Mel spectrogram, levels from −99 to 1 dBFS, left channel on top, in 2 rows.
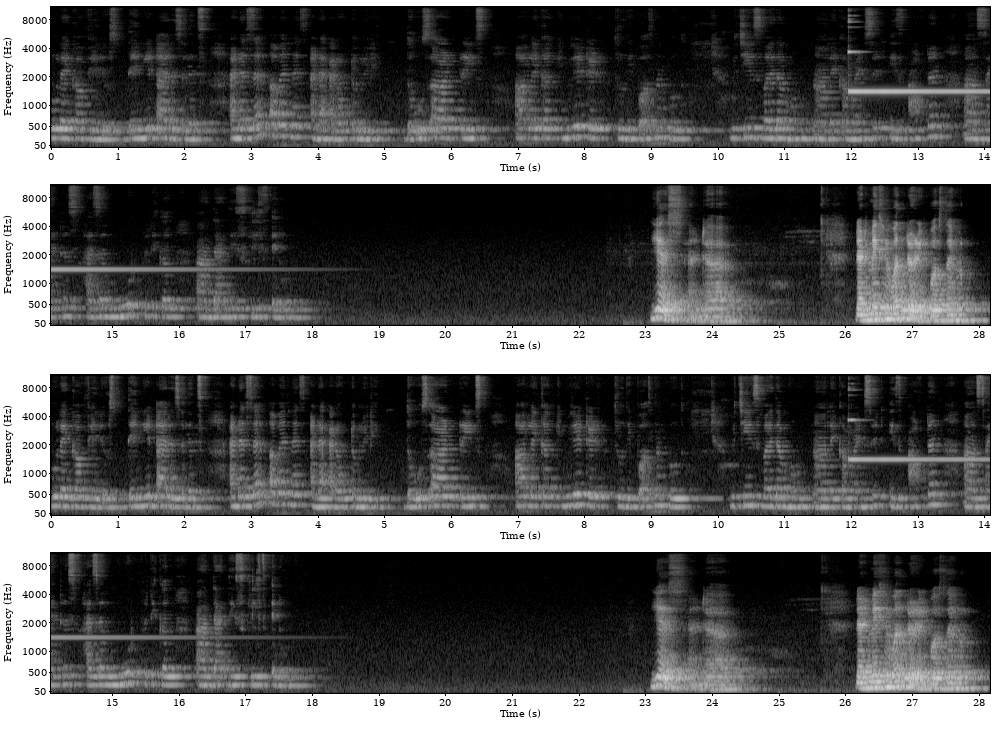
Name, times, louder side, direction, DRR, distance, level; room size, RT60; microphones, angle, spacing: voice 1, 0.0-5.0 5.3-6.5 7.0-9.5 9.9-17.9, right 2 dB, 65° right, 2.3 m, -41 dB
Wind chime, 12.0-16.2, left 6 dB, 20° left, 1.2 m, -36 dB
voice 2, 23.1-24.5 25.8-25.9 26.2-27.8, left 1 dB, 60° left, 1.6 m, -24 dB
13.5 x 7.7 x 3.8 m
head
